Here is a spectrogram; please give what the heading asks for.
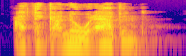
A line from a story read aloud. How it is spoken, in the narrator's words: he leaned close to me and whispered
